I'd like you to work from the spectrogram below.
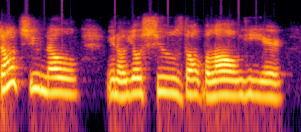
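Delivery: put-on, exasperated, irritated scolding tone. Retelling getting mad at the kids for not cleaning up: imitating own yelling. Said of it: "I'm yelling".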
